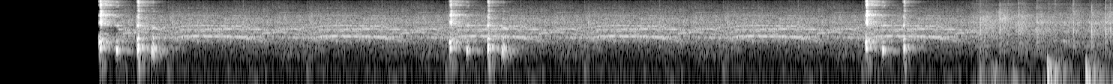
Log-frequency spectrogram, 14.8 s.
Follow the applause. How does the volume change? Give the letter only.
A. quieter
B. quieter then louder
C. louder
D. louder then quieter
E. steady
E.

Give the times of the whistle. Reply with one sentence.
You can't hear the whistle here.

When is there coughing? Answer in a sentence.
You can hear the coughing from 1.3 to 2.1 s, from 6.0 to 6.8 s and from 11.5 to 12.1 s.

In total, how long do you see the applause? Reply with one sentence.
You can hear the applause for 13 seconds altogether.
